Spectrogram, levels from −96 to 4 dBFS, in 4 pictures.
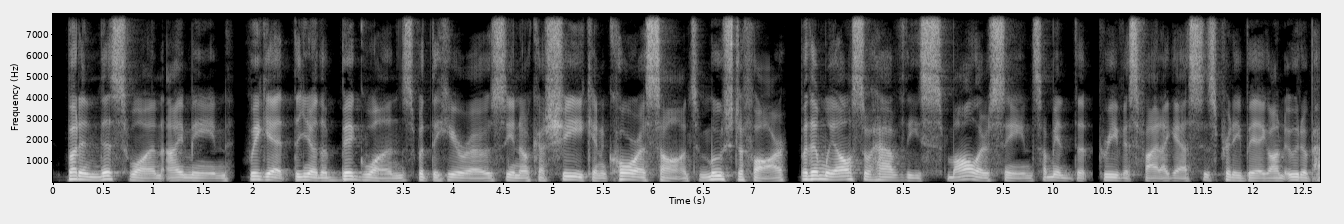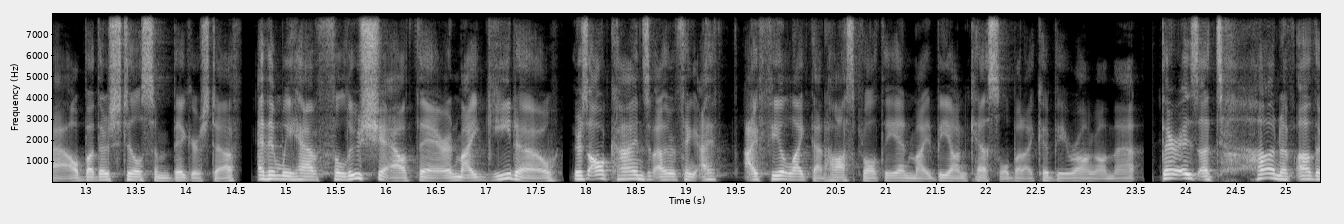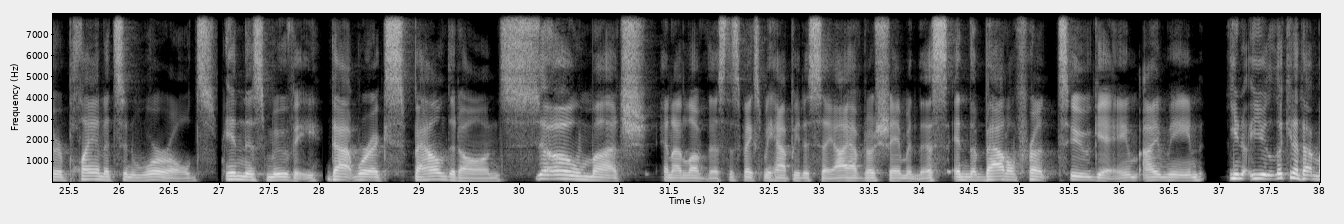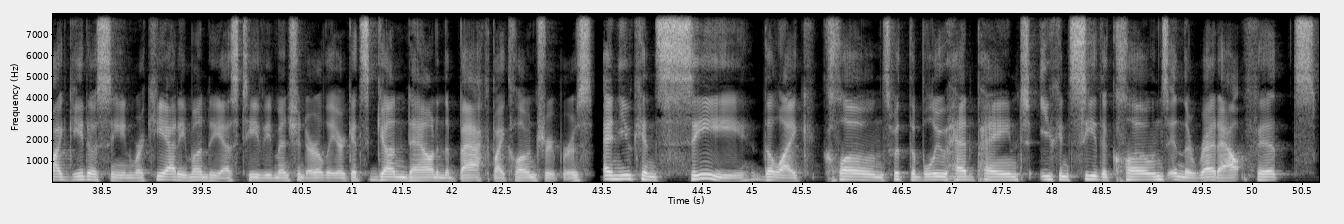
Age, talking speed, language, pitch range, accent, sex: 30-49, 200 wpm, English, 115-145 Hz, American, male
